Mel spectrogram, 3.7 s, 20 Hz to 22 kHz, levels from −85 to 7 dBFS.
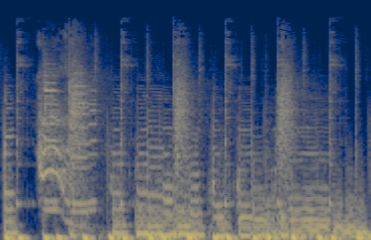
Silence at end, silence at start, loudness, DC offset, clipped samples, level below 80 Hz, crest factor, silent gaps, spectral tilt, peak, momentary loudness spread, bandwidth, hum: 0 s; 0 s; -19 LUFS; under 0.1%; under 0.1%; -20 dBFS; 14 dB; none; -5 dB/octave; -4 dBFS; 4 LU; 14 kHz; none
